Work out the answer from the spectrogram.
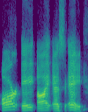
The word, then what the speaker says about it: Raisa: but this woman says my name is r-a-i-s-a but it's pronounced raisa and it's mis and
